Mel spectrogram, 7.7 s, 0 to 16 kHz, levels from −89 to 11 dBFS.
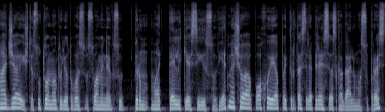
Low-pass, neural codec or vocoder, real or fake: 14.4 kHz; none; real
